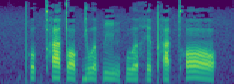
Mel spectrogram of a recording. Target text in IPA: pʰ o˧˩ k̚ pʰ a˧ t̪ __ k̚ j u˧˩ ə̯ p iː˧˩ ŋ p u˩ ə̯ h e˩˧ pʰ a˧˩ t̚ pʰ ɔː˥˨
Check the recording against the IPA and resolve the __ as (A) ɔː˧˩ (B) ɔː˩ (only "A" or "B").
A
